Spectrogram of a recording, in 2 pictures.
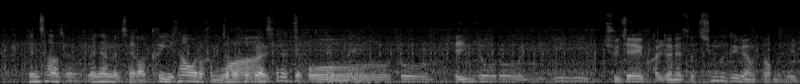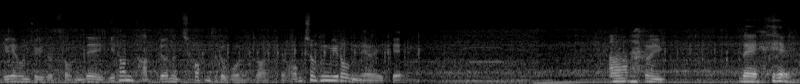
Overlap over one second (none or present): present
